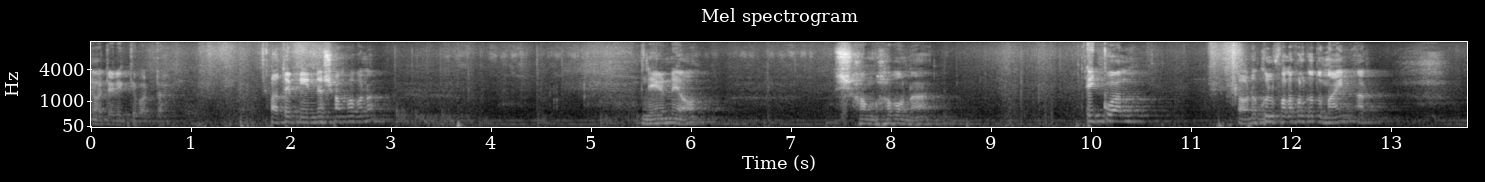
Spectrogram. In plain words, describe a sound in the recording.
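A man speaks steadily and clearly, close by.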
